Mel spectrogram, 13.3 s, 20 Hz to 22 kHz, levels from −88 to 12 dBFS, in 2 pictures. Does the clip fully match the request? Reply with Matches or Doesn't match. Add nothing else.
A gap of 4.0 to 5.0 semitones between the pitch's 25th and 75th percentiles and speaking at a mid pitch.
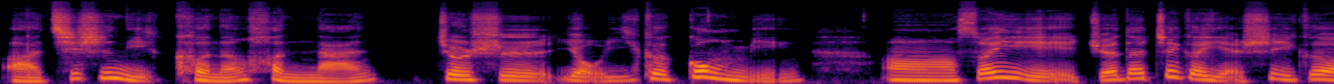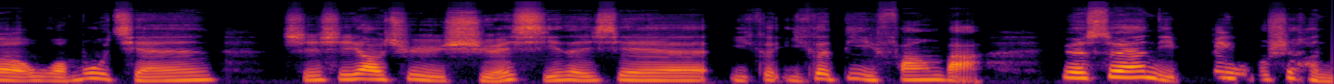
Matches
